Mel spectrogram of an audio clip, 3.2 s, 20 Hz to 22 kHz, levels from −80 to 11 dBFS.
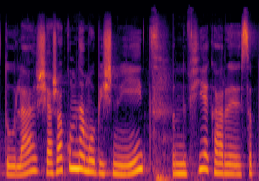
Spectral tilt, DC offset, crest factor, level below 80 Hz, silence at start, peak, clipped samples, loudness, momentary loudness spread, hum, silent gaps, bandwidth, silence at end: -4 dB/octave; 0.4%; 12 dB; -40 dBFS; 0.05 s; 0 dBFS; under 0.1%; -13 LUFS; 7 LU; none; none; 15.5 kHz; 0.05 s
